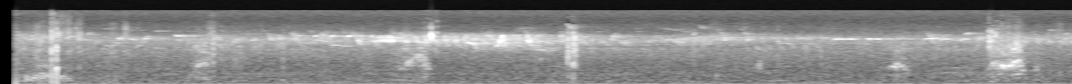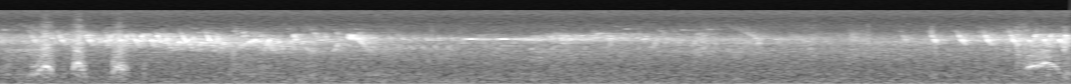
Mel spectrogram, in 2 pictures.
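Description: Birds chirping steadily in the background, with a dozen or so short knocks and rustles scattered through it from rope being handled and threaded through the eyelets of a camouflage tarp.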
